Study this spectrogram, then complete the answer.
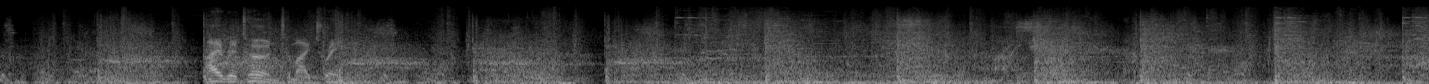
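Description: Video game combat effects whoosh and clash repeatedly.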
